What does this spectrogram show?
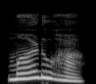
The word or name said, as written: ಮಾಡುಹ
